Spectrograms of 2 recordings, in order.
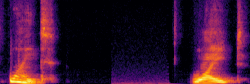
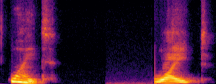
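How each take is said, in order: Both takes have the same delivery.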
